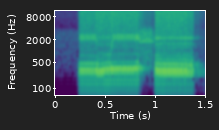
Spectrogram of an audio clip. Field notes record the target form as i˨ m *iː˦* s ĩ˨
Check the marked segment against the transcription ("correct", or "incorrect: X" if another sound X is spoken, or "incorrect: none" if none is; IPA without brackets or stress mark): correct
